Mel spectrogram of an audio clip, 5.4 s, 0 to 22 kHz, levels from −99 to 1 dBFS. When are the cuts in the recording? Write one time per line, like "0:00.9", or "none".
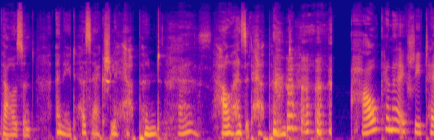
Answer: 0:04.2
